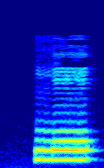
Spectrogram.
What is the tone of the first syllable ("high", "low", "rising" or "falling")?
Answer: low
